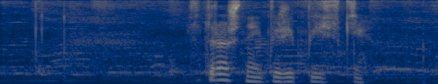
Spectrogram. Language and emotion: Russian, neutral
